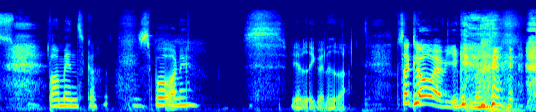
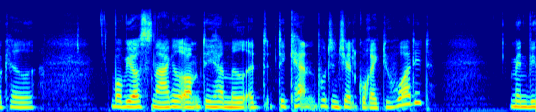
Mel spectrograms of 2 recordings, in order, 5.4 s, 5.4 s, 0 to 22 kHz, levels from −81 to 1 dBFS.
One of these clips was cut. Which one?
first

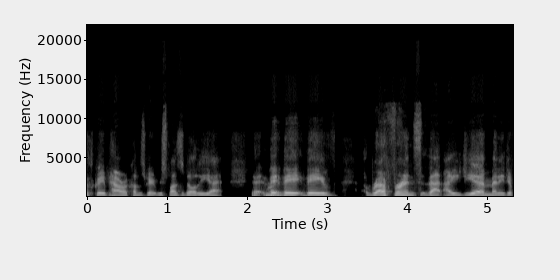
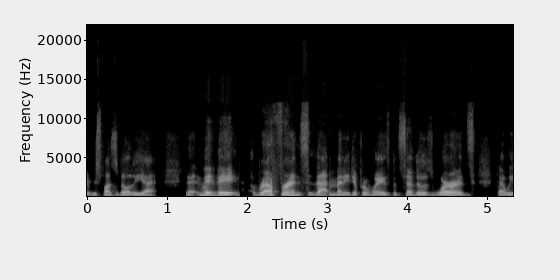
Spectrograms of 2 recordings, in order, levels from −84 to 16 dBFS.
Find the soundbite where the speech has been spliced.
second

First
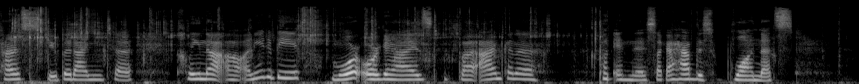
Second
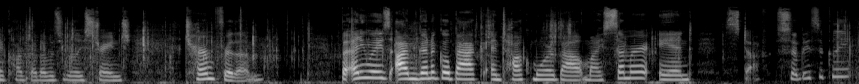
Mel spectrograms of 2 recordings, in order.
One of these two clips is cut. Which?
first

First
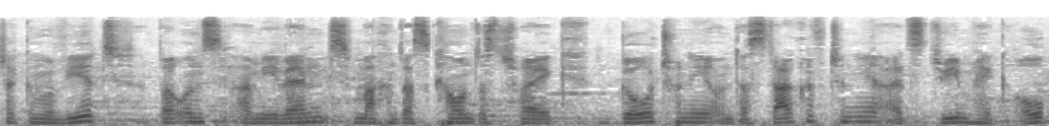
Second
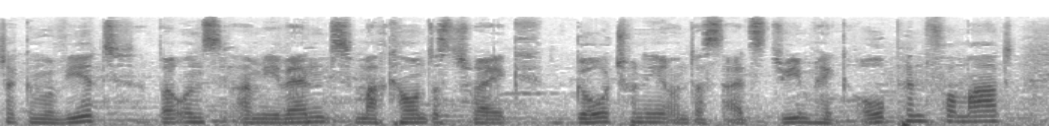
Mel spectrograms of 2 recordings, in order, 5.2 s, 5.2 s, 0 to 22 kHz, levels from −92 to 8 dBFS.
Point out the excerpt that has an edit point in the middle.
second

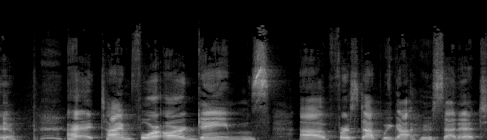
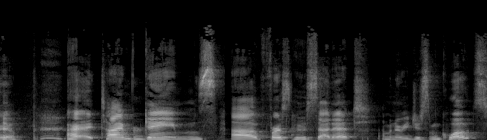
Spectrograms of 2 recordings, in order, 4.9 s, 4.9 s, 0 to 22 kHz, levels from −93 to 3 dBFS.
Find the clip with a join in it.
second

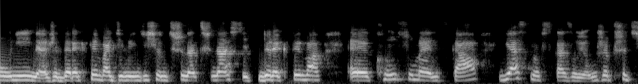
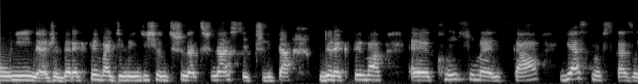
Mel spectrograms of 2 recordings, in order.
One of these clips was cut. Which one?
first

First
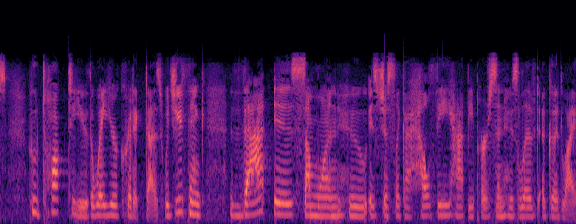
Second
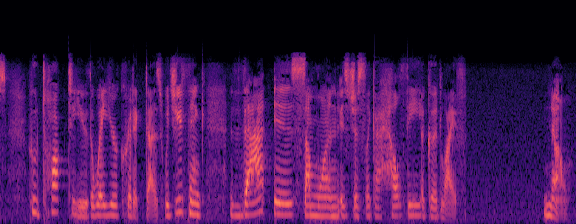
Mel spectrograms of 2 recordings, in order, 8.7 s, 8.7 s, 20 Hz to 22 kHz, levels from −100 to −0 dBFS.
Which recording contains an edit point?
second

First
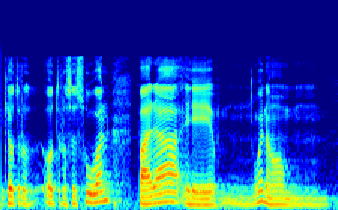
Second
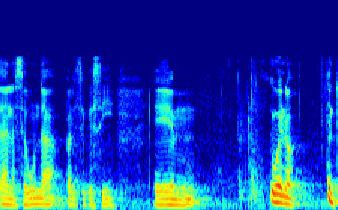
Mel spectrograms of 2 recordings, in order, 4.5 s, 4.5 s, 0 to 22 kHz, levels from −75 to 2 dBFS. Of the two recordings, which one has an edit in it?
first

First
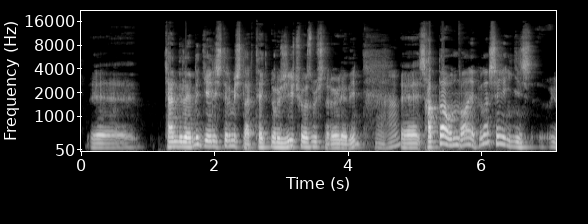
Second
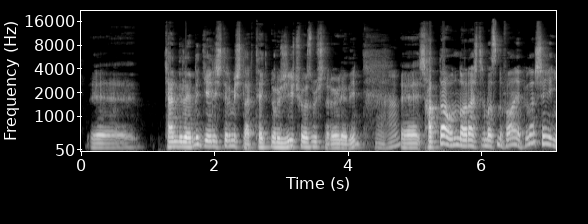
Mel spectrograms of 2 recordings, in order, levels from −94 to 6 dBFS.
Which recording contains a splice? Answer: first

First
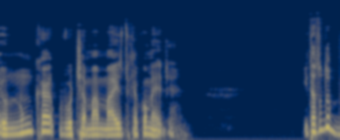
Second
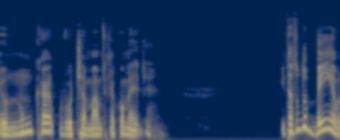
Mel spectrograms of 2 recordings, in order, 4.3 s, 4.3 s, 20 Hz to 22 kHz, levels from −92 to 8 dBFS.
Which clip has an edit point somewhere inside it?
second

